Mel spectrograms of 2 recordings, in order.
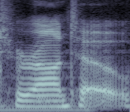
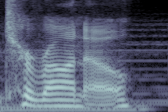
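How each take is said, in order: First: The second T is clearly pronounced. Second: The second T is dropped. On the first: The speaker calls it wrong. "Americans pronounce the heck out of the second T in Toronto" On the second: The speaker calls it right. "pronounced without the second T"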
